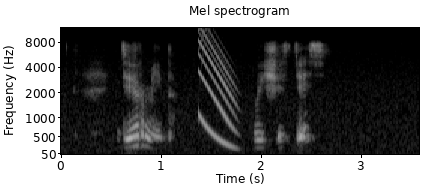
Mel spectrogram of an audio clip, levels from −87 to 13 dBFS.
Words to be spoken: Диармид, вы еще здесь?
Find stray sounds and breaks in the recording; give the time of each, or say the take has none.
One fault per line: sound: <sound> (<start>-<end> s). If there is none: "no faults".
sound: chirp (1.4-1.8 s)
